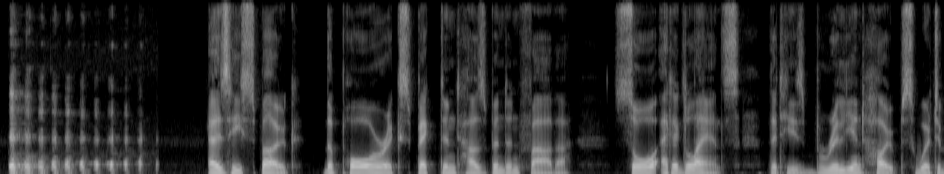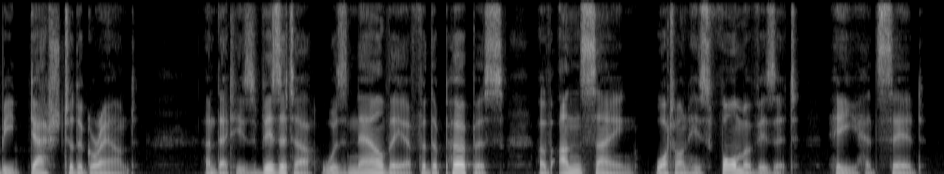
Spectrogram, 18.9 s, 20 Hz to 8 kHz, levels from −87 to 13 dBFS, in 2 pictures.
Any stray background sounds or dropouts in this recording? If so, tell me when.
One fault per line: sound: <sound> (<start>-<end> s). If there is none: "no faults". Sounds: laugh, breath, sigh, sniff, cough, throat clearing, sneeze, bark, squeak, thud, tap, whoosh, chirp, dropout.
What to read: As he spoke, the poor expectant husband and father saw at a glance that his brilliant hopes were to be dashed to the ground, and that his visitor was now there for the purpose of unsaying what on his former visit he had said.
sound: laugh (0.1-1.6 s)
